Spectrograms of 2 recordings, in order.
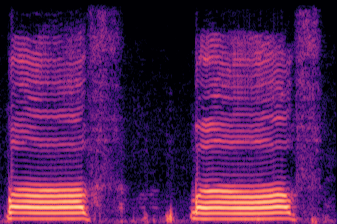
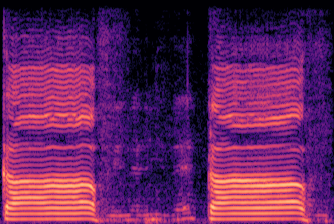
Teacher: কফটা ধাক্কা দিব কাফটা সোজা করে পড়বো কোন ধাক্কা দিব না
